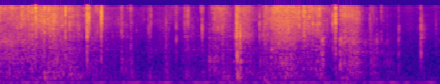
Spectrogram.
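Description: Plastic comic book bags crinkling and rustling as bagged-and-boarded comics are flipped through and pulled out of a cardboard short box, with a scatter of short sharp ticks.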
